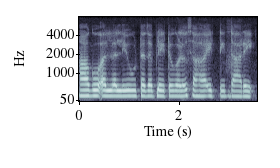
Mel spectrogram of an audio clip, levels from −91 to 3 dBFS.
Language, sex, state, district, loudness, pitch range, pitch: Kannada, female, Karnataka, Bidar, -15 LUFS, 190-195 Hz, 195 Hz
